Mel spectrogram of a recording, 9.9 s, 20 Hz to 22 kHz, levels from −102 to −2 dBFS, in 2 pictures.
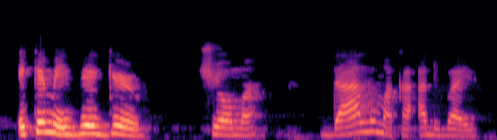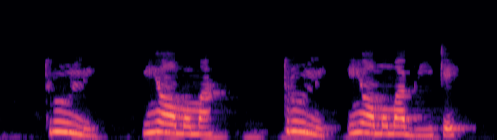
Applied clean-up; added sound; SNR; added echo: none; none; none; none.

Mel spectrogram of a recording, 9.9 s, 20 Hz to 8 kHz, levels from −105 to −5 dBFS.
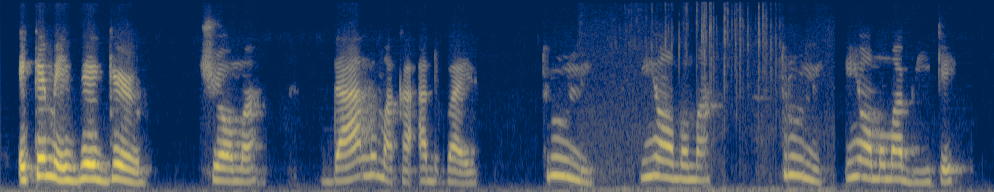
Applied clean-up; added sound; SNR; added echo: neural diffusion model UNIVERSE++.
